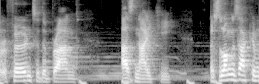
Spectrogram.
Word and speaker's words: Nike: is quite apparent that I have been mispronouncing the Brand's name for a lot of years so as of today I'm going to make a stand and I'm going to start referring to the brand as Nike so the topic of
